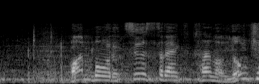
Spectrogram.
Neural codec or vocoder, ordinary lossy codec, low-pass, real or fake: codec, 44.1 kHz, 2.6 kbps, SNAC; AAC, 48 kbps; 7.2 kHz; fake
